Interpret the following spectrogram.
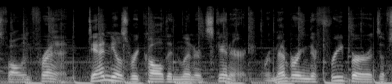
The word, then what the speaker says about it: Lynyrd Skynyrd: It didn't lead to much at first, but the band forged their sound, releasing their debut album pronounced Lynyrd Skynyrd in 1973, which went certified gold by the end of 1974.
